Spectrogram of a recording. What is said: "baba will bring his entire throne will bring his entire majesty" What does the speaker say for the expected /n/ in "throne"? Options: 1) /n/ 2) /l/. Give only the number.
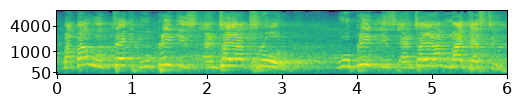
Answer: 2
